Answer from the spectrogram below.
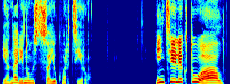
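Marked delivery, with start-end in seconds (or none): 3.1-4.5 loud, high, stretched-out accusation; набрасываясь с упрёком. A narrator's reading. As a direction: throw the word at him, slow and loud. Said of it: "набросилась она на Петьку". (возмущённый упрёк)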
